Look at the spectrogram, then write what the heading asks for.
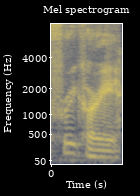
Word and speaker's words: FLCL: So in 2003, this amazing anime named Fooly Cooly came out, or Furikuri, depending upon how you want to pronounce it, came out in 2003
